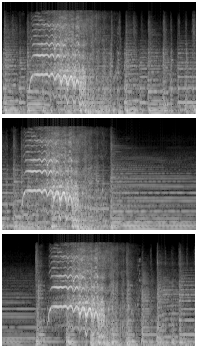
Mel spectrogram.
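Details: Horse neighing three times, about every four seconds. Each whinny is a shrill, quavering cry that falls in pitch, heard over steady background music.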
